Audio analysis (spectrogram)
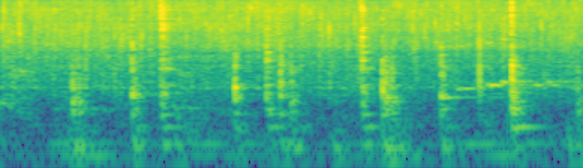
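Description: Chopped onions fry in hot oil in a pan, with steady sizzling and repeated scraping and clinking as a spoon stirs them, close and fairly loud, with no talking.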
